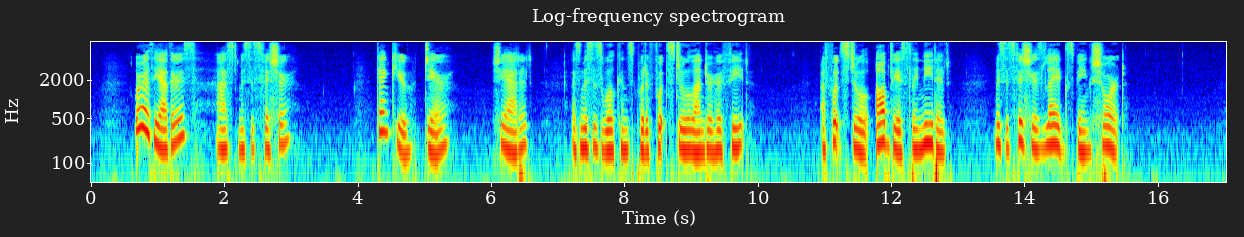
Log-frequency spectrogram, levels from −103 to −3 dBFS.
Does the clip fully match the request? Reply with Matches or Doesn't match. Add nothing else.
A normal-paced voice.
Doesn't match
